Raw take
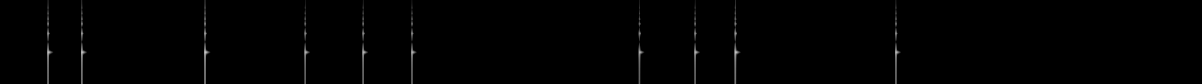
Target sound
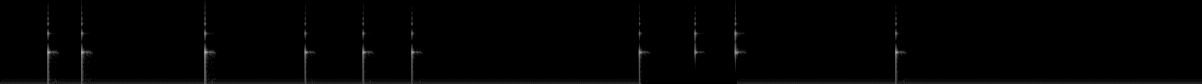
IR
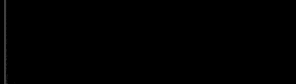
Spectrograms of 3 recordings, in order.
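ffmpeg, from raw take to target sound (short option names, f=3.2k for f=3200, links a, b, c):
-filter_complex "[0:a]aeval=exprs='val(0)+0.00178*(sin(2*PI*50*n/s)+sin(2*PI*2*50*n/s)/2+sin(2*PI*3*50*n/s)/3+sin(2*PI*4*50*n/s)/4+sin(2*PI*5*50*n/s)/5)':c=same,asettb=1/sr,asplit=3[a][b][c];[a]atrim=end=6.414[d];[b]atrim=start=6.41:end=7.37,asetpts=PTS-STARTPTS,afade=t=in:d=0.004:c=qsin,afade=t=out:st=0.956:d=0.004:c=qsin,highpass=f=2.8k:t=q:w=4.5[e];[c]atrim=start=7.366[f];[d][e]acrossfade=d=0.004:c1=hsin:c2=qsin[g];[g][f]acrossfade=d=0.004:c1=qsin:c2=hsin[h];[1:a]atrim=start_sample=2205,atrim=end_sample=6615,asetrate=61740,aresample=44100[i];[h][i]afir=irnorm=-1:irlink=0"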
